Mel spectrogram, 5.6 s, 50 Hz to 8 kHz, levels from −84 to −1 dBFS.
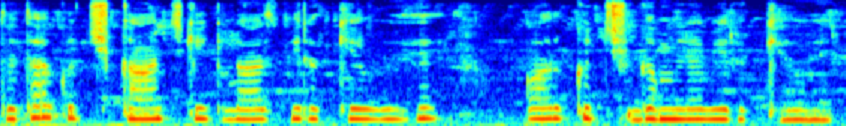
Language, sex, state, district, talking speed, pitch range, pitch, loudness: Hindi, female, Uttar Pradesh, Lucknow, 170 wpm, 225-240 Hz, 230 Hz, -19 LUFS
